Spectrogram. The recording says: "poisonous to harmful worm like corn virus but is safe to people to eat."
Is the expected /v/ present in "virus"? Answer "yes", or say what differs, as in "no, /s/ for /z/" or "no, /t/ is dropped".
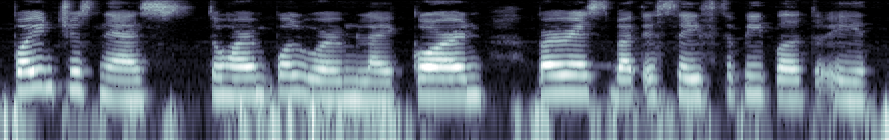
no, /p/ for /v/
